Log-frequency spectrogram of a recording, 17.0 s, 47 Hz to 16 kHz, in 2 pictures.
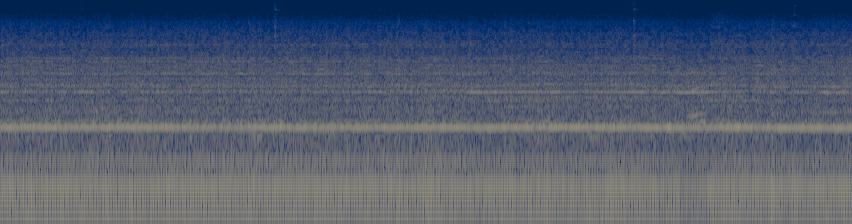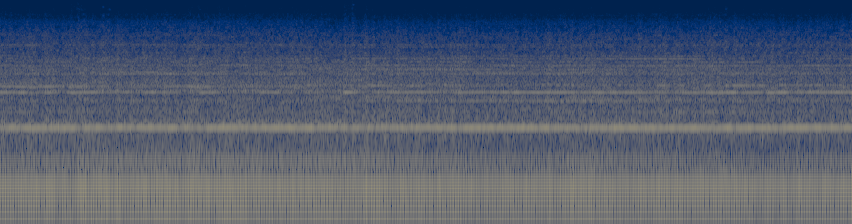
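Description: Kubota BX23s compact tractor's three-cylinder diesel running at a steady throttle while pulling a land plane, with a constant high whine over the engine note.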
